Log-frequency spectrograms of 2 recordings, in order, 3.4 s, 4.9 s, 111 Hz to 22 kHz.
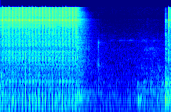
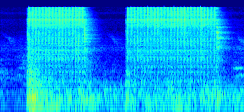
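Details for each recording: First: Six-year-old gas stove whose burners are slow to light: sharp, even igniter clicking at about four per second, a pause, then clicking again; the ignition is slow. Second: 6-year-old gas stove, burners previously slow to light; after washing and lightly sanding the parts, two bursts of rapid, even igniter spark ticks, then quiet, with all burners catching quickly: normal igniter clicking.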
